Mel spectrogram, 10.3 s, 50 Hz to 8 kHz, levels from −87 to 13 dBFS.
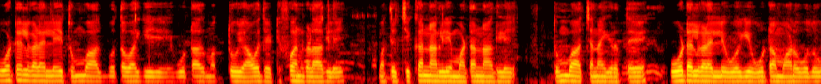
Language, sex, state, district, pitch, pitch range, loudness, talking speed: Kannada, male, Karnataka, Bellary, 125 Hz, 125-130 Hz, -23 LUFS, 135 wpm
